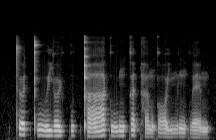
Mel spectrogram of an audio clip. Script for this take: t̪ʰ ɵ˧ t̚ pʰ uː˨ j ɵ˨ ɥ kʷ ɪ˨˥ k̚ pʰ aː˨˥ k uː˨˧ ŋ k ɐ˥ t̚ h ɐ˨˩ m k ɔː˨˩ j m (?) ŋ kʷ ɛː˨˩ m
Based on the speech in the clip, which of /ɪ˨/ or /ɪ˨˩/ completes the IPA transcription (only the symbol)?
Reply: ɪ˨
